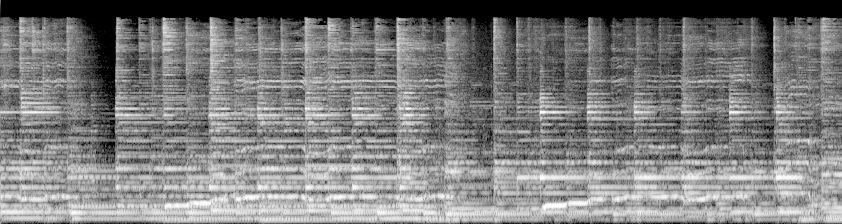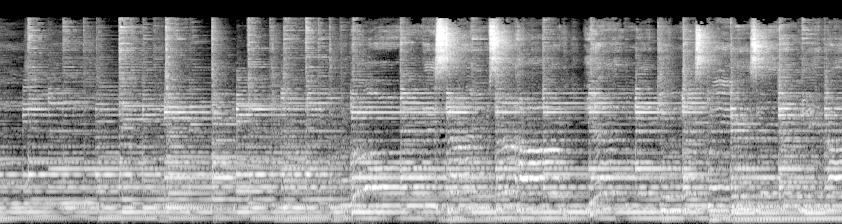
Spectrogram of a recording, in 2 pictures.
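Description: Live acoustic music: a male voice singing over acoustic guitar, with a second small acoustic stringed instrument played alongside.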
